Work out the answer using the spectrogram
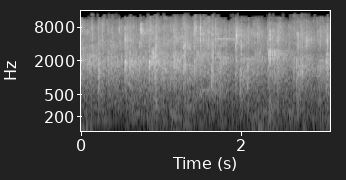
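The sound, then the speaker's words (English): A church audience applauds to welcome guests, steady dense clapping that holds at an even level from start to end. “Just give them another warm round.”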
